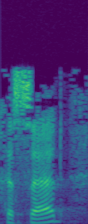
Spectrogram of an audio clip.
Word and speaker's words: chesed: It's called chesed. It's spelled C-H-E-S-E-D, C-H-E-S-E-D, and it's chesed, and it's forgiveness that comes from God's character.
